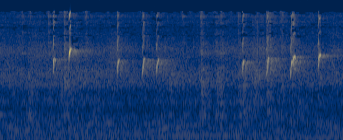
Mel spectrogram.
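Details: Moroccan goldfinch in song: a rapid run of about ten clear, high, slightly rising chirps, some doubled, with a low hum underneath.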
